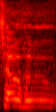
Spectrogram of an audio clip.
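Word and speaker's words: תהו: But he says that it's pronounced tohu, right, is chaos, wilderness, waste, confusion, a place of vanity or emptiness.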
